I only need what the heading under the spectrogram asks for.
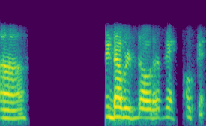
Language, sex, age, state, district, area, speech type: Malayalam, female, 18-30, Kerala, Palakkad, rural, conversation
